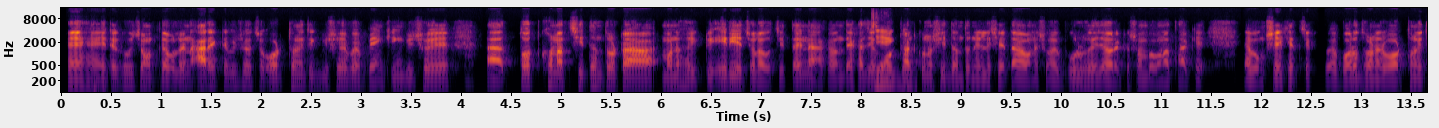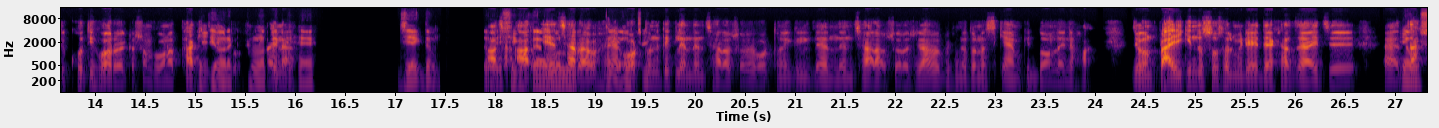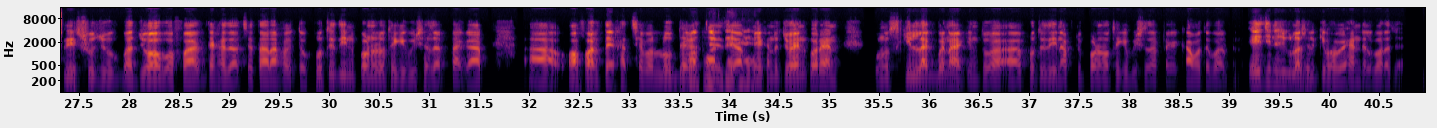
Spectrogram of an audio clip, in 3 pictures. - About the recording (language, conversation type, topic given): Bengali, podcast, কোনো অনলাইন প্রতারণার মুখে পড়লে প্রথমে কী করবেন—কী পরামর্শ দেবেন?
- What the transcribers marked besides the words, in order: other background noise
